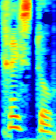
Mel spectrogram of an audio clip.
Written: cristal

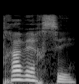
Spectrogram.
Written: traverser

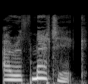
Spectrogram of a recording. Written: arithmetic

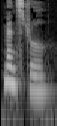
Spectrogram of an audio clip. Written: menstrual

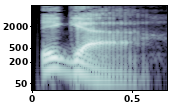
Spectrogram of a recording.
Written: égard

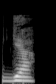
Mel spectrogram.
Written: gars

